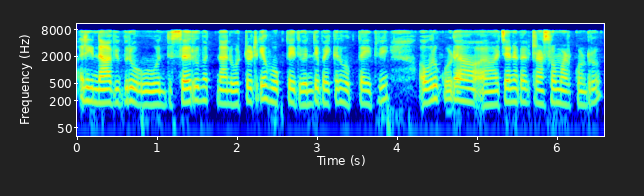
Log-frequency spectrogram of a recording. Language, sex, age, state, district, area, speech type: Kannada, female, 45-60, Karnataka, Shimoga, rural, spontaneous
